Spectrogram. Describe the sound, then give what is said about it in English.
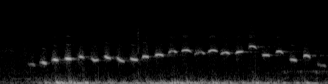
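A person whistles the Hungarian Rhapsody alone as a secret tune, a steady run of clear notes that climbs gradually and then dips, over a low background rumble. “Fool, didn't you notice? I was whistling it in English.”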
